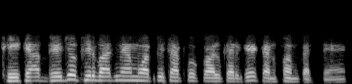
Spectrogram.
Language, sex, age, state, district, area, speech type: Urdu, male, 30-45, Uttar Pradesh, Balrampur, rural, conversation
